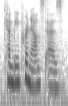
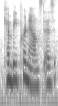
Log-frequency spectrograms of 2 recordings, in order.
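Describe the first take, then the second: Both takes have the same delivery.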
